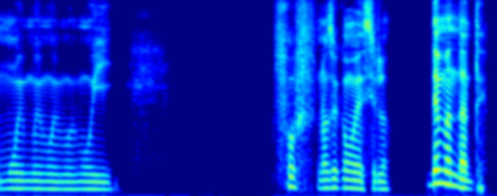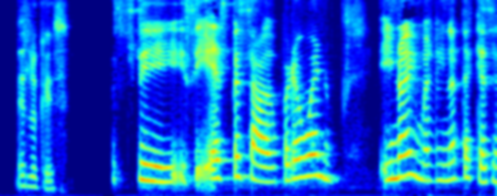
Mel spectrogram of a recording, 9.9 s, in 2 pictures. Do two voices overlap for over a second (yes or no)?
no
